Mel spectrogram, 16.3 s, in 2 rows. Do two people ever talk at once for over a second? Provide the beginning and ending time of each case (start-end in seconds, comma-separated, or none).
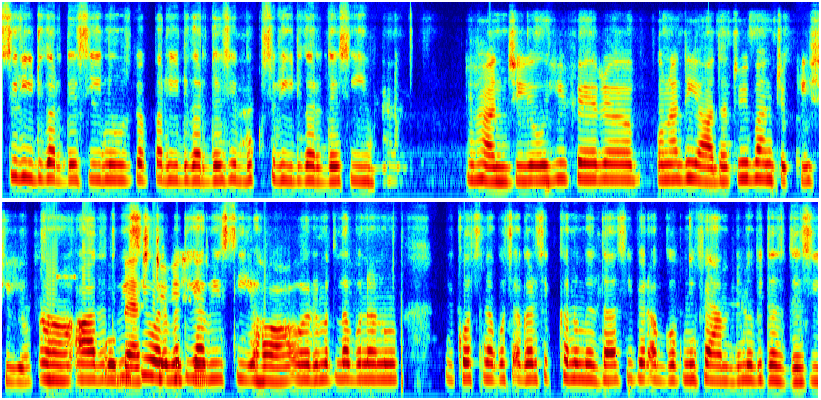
none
